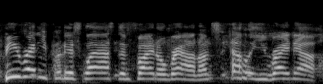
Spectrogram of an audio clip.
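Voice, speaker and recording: A man doing casual live boxing commentary, excitable and streetwise, repeating phrases and tossing in coaching tips. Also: extremely high pitch, brisk. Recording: muffled mic amid noisy fight crowd. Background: fight crowd.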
